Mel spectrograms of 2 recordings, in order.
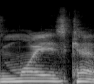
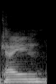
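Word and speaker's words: Moise Kean: And our second striker is Moyes Ken. I'm going to say it like that this time. It seems like every commentator has a has a different pronunciation. Moyes Moyes Ken Keen Kane. I'm going with Moyes Ken this time.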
